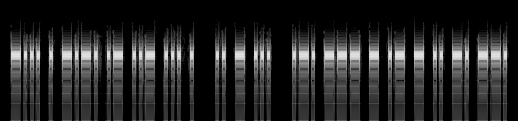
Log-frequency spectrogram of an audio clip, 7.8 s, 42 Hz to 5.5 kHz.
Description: Morse code, heard as a keyed tone, about 25 wpm, 600 Hz. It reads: BECAUSE ITS ROTATING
